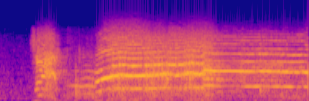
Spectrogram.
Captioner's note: screams; screaming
